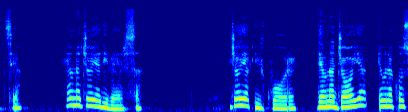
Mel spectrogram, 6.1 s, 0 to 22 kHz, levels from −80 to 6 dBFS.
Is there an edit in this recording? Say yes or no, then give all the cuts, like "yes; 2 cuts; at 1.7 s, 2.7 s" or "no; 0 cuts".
yes; 3 cuts; at 3.5 s, 3.8 s, 4.8 s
